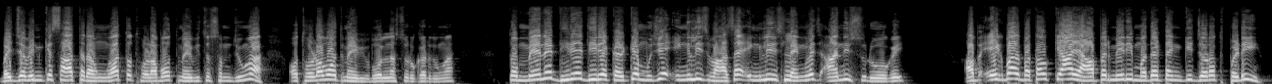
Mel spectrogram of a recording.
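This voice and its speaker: A man's voice: high-pitched, brisk, dry recording, studio quality. A male teacher giving an exam-prep lecture in a chatty way, asking rhetorical questions and telling stories.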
